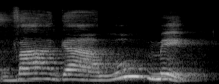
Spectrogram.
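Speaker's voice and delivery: "vagalume" stretched very slowly, each syllable drawn out; va-ga-lu-me, very slow teacher demonstration. Shown as a demonstration. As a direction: split "vagalume" into long, separate syllables. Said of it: "Se eu separar as sílabas".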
